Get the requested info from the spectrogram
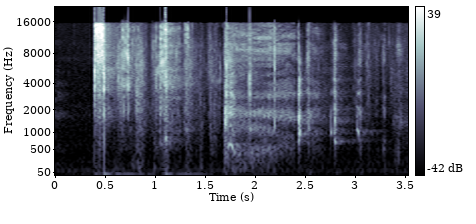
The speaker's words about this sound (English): I have a vitamin water because I am back on my gym regimen. So I am not popping this case. I will shake my water, though. Ready?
